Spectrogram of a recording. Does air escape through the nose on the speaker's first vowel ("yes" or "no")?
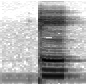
no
